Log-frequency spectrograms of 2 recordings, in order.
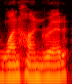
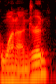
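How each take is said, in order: First: The h in hundred is clearly pronounced. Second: The h in hundred is softened and blended. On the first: The speaker calls it wrong. "that is not how Americans pronounce hundred" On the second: The speaker calls it right. "we don't put emphasis on the H because it, it just flows better"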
